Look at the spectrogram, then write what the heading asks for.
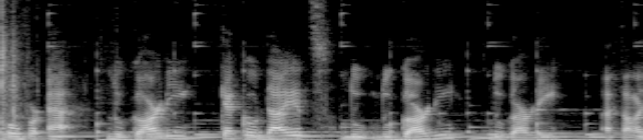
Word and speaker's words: Lugarti: diet the guys over at lugardi gecko diets lugardi lugardi i thought i said it wrong i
